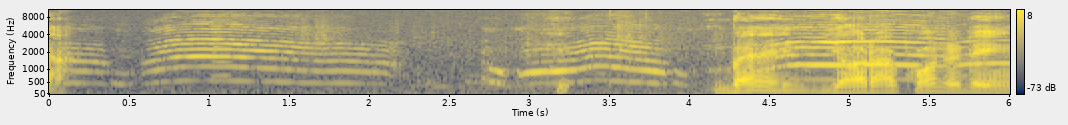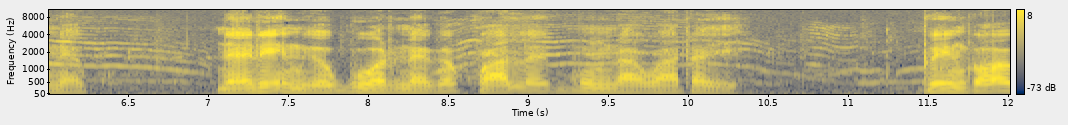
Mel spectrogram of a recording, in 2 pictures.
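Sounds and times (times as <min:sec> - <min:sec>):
high-pitched cries: 0:00.0 - 0:12.0
man speaking: 0:04.1 - 0:10.4, 0:11.4 - 0:12.0.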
